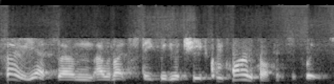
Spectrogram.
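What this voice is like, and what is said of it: Posh London English accent. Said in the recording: “I went down to London ... other than poshing it up”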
